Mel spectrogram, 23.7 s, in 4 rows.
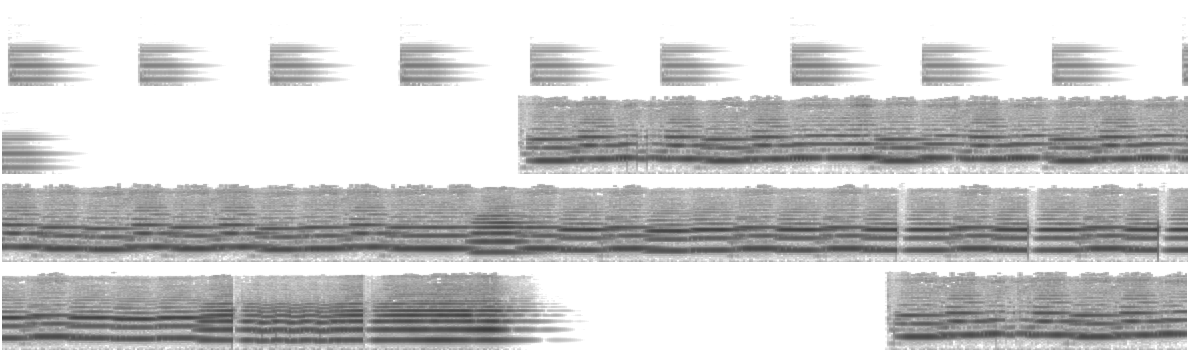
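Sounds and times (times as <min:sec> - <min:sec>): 
flute playing a gigue: 0:08.5 - 0:20.6, 0:22.2 - 0:23.6.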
